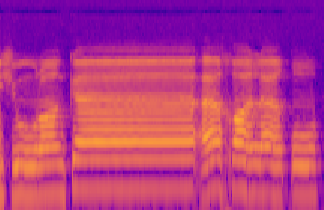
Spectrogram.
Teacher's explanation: kha ni hujung kerongkong, manakala qaf pula dipangkal lidah makhrajnya.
